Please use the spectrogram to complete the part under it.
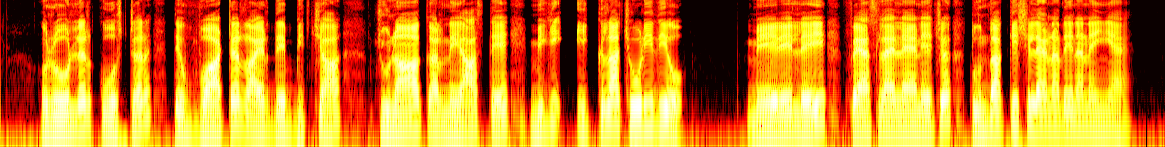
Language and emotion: Dogri, angry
